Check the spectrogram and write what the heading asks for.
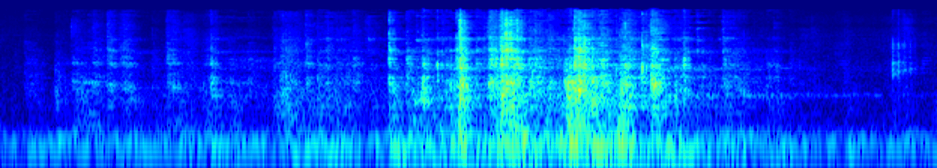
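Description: A run of knocks and clatter over rustling, as things are handled and moved about. It builds about two and a half seconds in, is loudest around three to four seconds, then fades.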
